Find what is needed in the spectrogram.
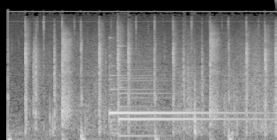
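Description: Two-tone ding-dong doorbell chime rings about one and a half seconds in, the higher note followed by a lower one that rings on and slowly fades. A run of sharp clicks and knocks is heard throughout.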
